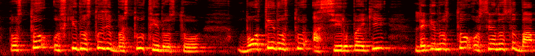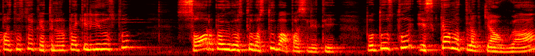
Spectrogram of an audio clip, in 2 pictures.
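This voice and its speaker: Doing sums aloud in rapid times-table chants, a male teacher delivers exam-prep maths, addressing viewers as friends almost constantly. He asks questions and answers them himself. His voice is very high-pitched and mellow.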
